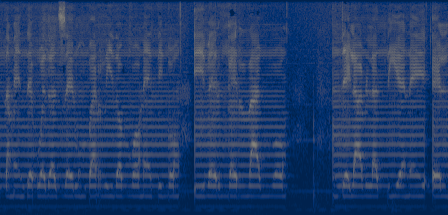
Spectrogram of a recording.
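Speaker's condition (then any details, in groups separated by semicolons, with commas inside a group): Total laryngectomy; laryngeal cancer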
